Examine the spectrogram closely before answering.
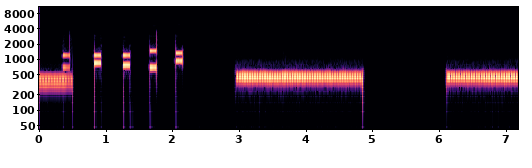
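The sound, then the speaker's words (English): A telephone being dialed: a brief dial tone gives way to a quick run of short, bright keypad tones, then two long steady tones separated by a silent pause. The tones are loud and clean, with no voices. “I'm going to dial the number right now.”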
